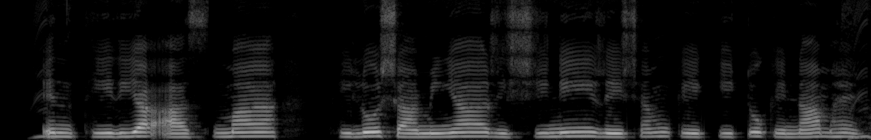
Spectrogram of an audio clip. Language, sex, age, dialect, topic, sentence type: Hindi, male, 25-30, Awadhi Bundeli, agriculture, statement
